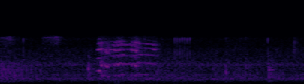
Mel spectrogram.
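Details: A talkative cat makes one bright, wavering meow under a second long, then a few faint clipped chirps, against a steady low room hiss.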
